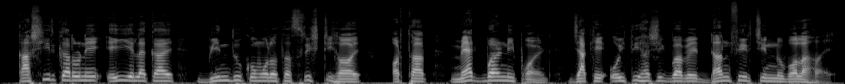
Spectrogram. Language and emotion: Bengali, neutral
